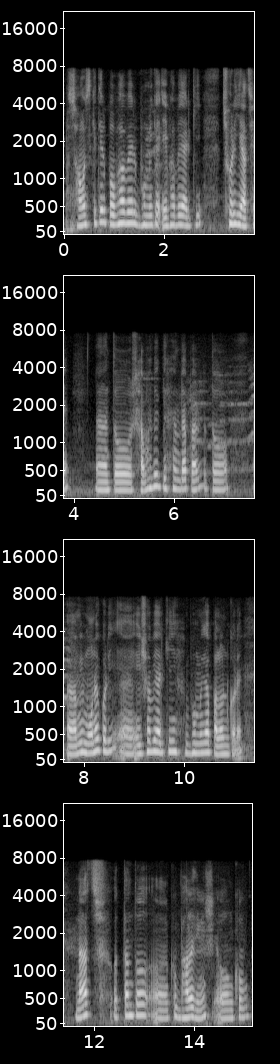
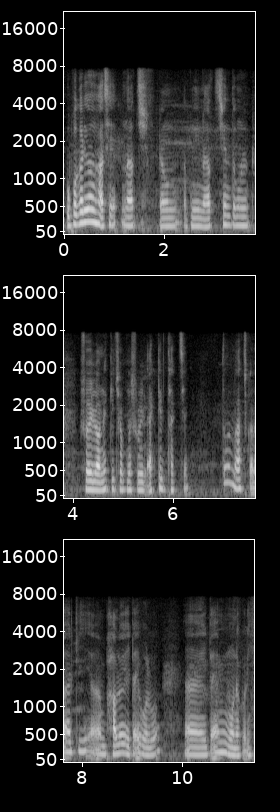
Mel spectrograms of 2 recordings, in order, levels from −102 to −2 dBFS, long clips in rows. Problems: none marked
